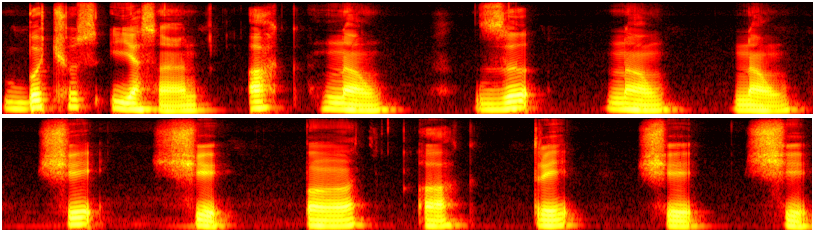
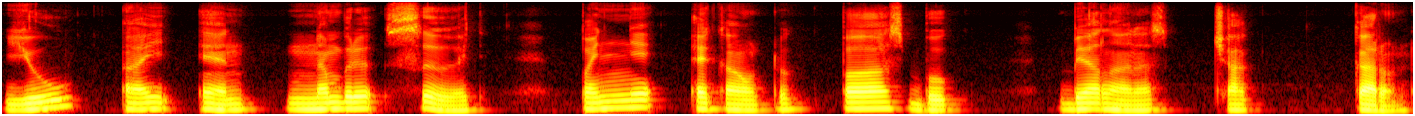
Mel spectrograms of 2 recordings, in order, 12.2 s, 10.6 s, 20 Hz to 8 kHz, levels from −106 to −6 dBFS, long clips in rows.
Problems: none marked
